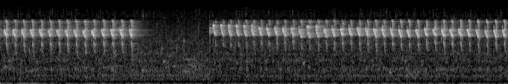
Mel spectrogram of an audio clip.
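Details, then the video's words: Ngetir song of a female bar-winged prinia, tight, sharp and coarse: a fast high rattle of buzzy notes, broken by a short pause of under a second, then resuming as an unbroken trill to the end. "Prenjak Betina Gacor Ngetir Rapat Tajam Kasar Roll Panjang"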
